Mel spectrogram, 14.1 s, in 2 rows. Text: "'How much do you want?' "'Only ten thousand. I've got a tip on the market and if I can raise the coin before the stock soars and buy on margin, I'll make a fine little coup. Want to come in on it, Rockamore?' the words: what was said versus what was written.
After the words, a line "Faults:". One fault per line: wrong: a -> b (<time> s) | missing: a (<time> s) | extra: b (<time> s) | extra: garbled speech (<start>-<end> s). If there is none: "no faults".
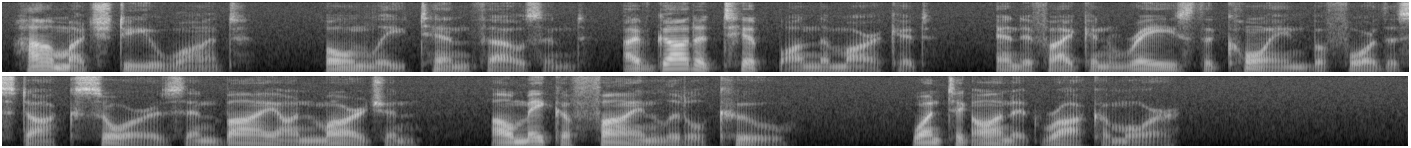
"'How much do you want?' "'Only ten thousand. I've got a tip on the market and if I can raise the coin before the stock soars and buy on margin, I'll make a fine little coup. Want to on it, Rockamore?'
Faults:
missing: come in (11.9 s)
